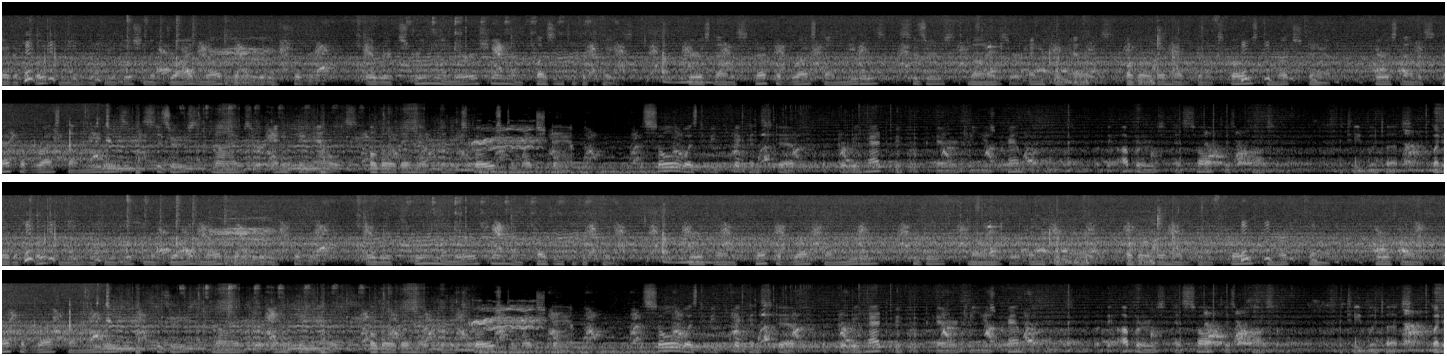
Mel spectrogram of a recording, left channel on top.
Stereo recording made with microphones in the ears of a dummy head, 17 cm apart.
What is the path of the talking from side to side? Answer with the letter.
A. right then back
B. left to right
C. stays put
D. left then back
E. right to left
B.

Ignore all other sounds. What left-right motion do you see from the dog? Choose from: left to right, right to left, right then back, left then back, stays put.
left to right.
